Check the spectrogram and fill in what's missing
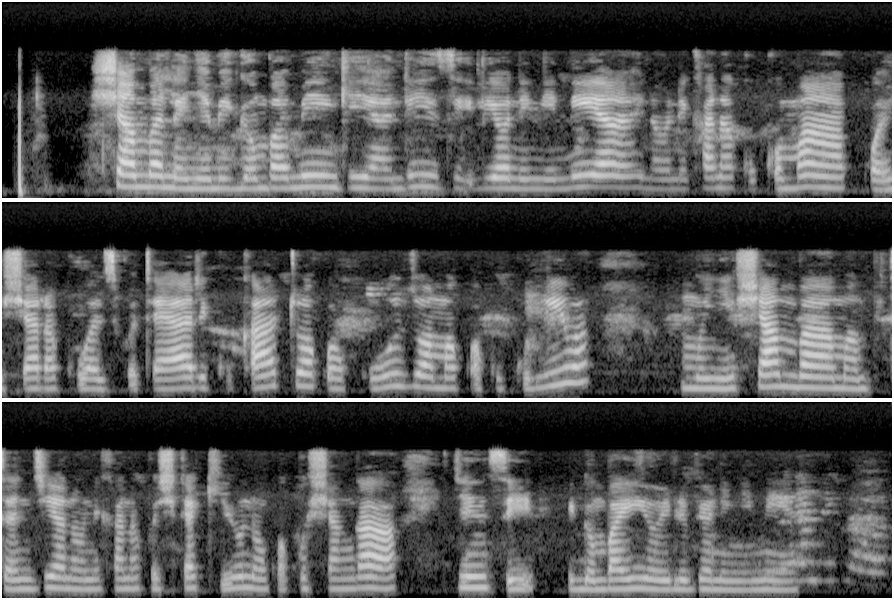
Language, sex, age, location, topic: Swahili, female, 25-35, Mombasa, agriculture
